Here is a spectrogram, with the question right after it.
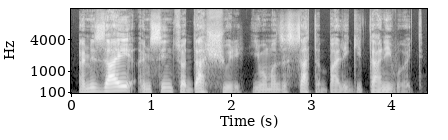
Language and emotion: Kashmiri, neutral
